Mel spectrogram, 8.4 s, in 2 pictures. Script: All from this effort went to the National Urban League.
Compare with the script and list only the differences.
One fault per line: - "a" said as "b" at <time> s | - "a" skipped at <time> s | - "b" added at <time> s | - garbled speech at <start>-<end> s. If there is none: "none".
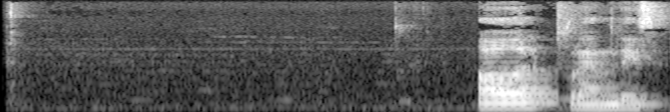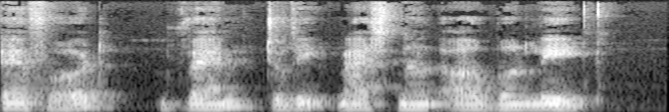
none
